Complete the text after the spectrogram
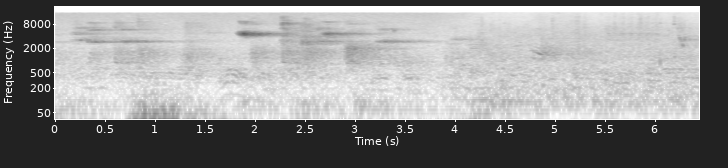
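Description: A table tennis ball clicks sharply against paddles and the table.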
